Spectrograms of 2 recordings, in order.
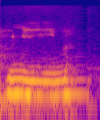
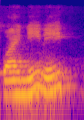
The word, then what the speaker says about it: Hueneme: is the naval base Hueneme not an enemy not who neem not house it it's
